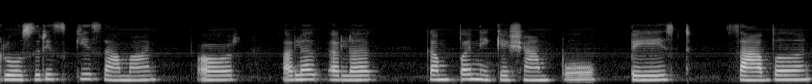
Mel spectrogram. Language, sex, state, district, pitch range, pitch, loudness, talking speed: Hindi, female, Maharashtra, Gondia, 205-220 Hz, 210 Hz, -20 LUFS, 80 wpm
